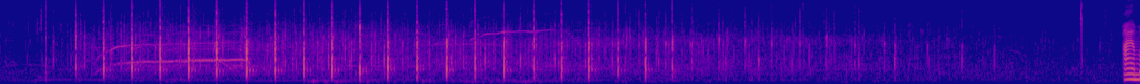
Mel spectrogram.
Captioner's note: applause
